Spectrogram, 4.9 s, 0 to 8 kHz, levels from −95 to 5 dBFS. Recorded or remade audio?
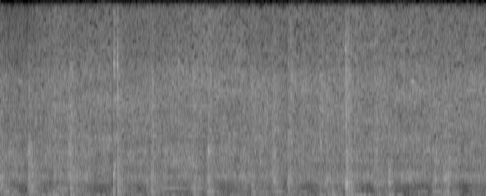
remade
